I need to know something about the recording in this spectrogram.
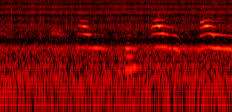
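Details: Several village kittens mewing outdoors, high thin cries overlapping in quick succession, a few rising then falling with clear overtones, over a persistent low background rumble.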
